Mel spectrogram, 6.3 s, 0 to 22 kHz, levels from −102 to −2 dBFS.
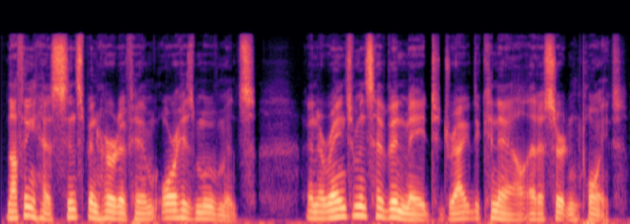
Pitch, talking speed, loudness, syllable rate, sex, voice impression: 110 Hz, 220 wpm, -17 LUFS, 5.6 syllables/s, male, masculine, adult-like, slightly thick, sincere, slightly calm, slightly kind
